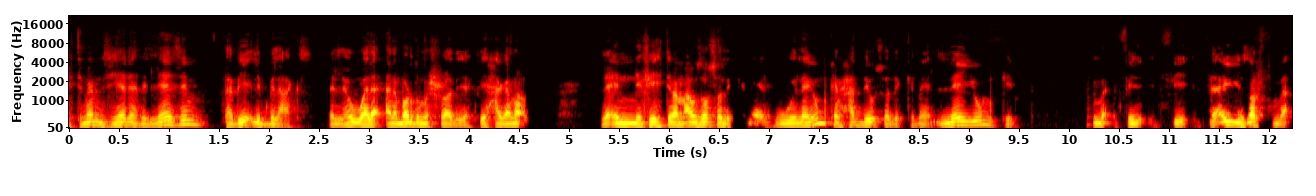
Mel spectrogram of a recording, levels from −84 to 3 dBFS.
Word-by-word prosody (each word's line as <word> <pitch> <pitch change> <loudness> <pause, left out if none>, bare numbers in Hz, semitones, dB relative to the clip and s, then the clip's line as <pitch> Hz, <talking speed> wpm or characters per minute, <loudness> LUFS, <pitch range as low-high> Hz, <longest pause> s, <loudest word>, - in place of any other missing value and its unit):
هتمام 115 - -1
زيادة 110 +5 0
باللازم 135 - -1 0.2
فبيقلب - - 0
بالعكس، - - -6 0.2
اللي 90 0 -3
هو 110 0 +5
لأ - - +3
أنا 95 - +3
برضه 105 +1 +5
مش 100 - -2
راضي 80 -5 -1
في 100 - 0
حاجة 95 -1 0
ناقصة، 100 - +2 0.7
لإن 105 0 +4
في 115 +4 +2
اهتمام 110 -2 +3
عاوز 115 -1 +4
أوصل 120 -2 +2
للكمال 90 - -6
ولا 100 +5 +2
يمكن 195 - 0
حد 115 -2 -4
يوصل 115 0 -1
للكمال، - - -9 0.2
لا 120 - +4
يمكن 135 -1 -2 0.8
م 100 +1 0
في 95 -3 -4 0.3
في - - -2 0.2
في - - -4
أي 120 -3 +3
ظرف 125 +4 +3
م 90 - -3
110 Hz, 170 wpm, -24 LUFS, 95-120 Hz, 0.8 s, هو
